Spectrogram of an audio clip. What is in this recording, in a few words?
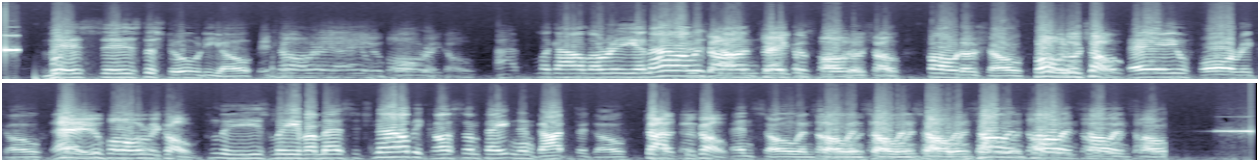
Phone Msg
